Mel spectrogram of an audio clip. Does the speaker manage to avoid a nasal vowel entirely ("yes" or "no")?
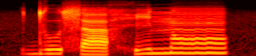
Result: no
